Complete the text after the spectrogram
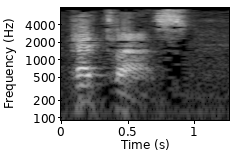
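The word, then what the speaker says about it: Petros: And that is how you pronounce that, Petras. And you notice that the accent is over the epsilon, Petras.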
